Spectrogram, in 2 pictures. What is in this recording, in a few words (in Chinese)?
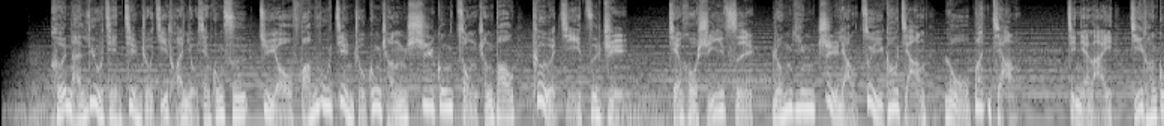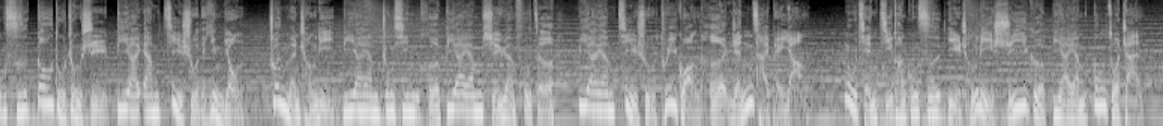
粤男 专题; 洛阳恒大绿洲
